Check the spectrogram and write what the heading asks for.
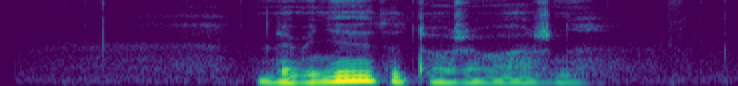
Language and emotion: Russian, sad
